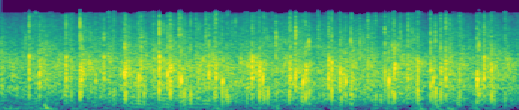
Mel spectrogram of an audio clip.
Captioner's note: applause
